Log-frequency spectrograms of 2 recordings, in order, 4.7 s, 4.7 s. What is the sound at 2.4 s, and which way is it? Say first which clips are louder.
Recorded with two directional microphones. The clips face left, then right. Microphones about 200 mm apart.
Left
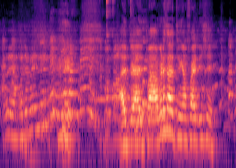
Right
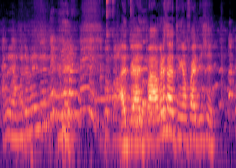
Speech: left 2 dB; 25° left (ahead or behind).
